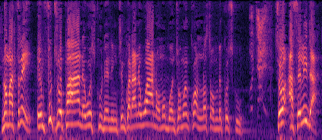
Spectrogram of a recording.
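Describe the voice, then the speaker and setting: A middle-aged Ghanaian TV host delivers a preachy, animated monologue in Twi and English, rhythmically repeating phrases into a lapel mic. His voice is high and a little fast. The studio has a brick wall behind him.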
